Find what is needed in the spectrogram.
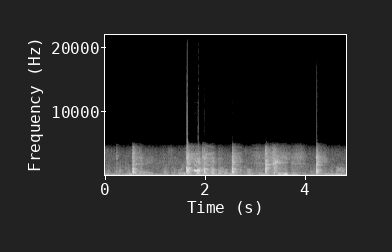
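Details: Infant in an exersaucer making several short, soft, deliberate fake coughs over household noise; voluntary pretend coughing.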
